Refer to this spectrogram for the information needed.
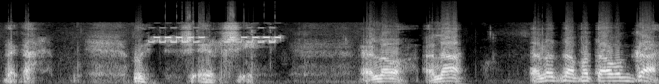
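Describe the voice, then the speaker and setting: A man's voice: fairly high pitch, a bit bright, a little hiss or hum. An actor in a Filipino radio drama playing a humble, devout older father who talks in a fatherly, caring way. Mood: fond, content. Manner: unhurried, fatherly.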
